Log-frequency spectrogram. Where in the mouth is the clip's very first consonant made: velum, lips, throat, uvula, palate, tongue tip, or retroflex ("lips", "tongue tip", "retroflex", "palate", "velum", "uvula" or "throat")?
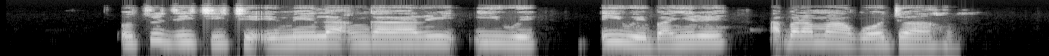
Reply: tongue tip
